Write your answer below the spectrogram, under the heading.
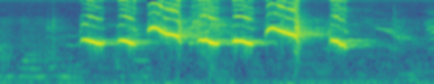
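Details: Female Oriental magpie-robin calling to draw other magpie-robins into loud singing: a burst of about seven clear whistled notes, mostly short downslurs, one higher sweeping note near the end, with a low hum underneath.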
